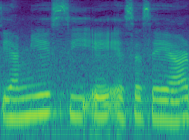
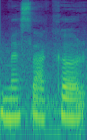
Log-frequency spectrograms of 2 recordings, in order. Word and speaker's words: macassar: It is written as M-A-C-A-S-S-A-R, but Mecca, it is not massacre, it is macassar.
